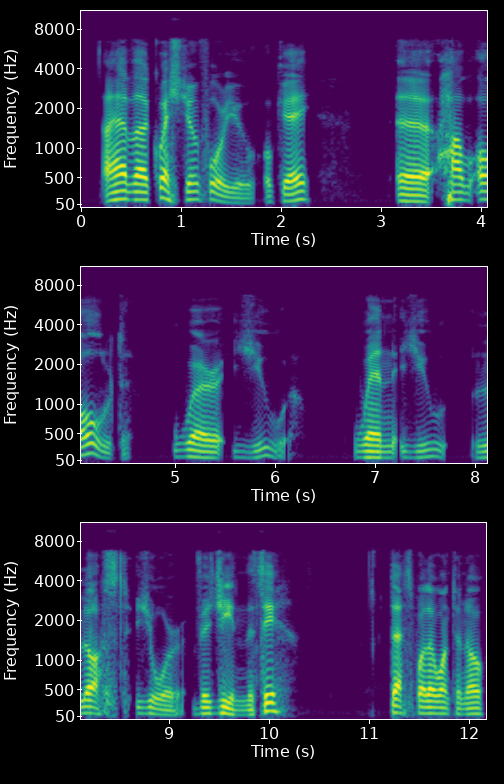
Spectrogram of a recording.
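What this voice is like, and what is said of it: Scandinavian-accented English, slightly British. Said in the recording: “From Sweden, little British accent ... He actually sounded more Danish than Swedish”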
